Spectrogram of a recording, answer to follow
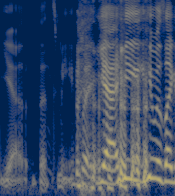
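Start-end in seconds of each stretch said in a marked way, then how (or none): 0.0-0.9 flat whispered yes. Retold or imitated. Answering store calls as herself.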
